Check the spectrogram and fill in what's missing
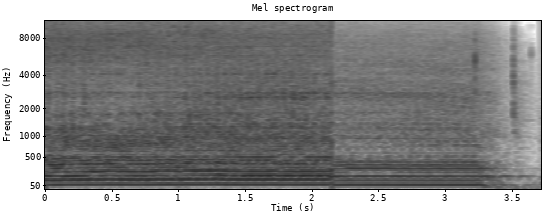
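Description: Kawasaki ZX-6R motorcycle engine after an oil change, running with a loud steady drone close by for about three seconds before cutting off abruptly.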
